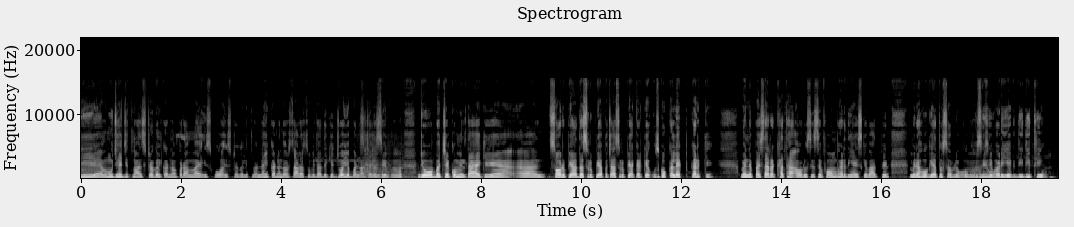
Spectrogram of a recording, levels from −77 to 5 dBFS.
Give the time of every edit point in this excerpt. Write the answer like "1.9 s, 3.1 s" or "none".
6.2 s, 17.9 s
